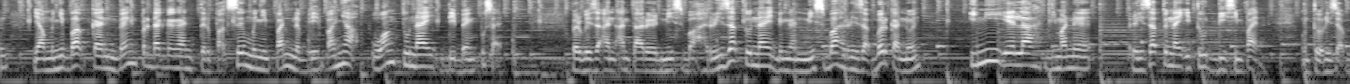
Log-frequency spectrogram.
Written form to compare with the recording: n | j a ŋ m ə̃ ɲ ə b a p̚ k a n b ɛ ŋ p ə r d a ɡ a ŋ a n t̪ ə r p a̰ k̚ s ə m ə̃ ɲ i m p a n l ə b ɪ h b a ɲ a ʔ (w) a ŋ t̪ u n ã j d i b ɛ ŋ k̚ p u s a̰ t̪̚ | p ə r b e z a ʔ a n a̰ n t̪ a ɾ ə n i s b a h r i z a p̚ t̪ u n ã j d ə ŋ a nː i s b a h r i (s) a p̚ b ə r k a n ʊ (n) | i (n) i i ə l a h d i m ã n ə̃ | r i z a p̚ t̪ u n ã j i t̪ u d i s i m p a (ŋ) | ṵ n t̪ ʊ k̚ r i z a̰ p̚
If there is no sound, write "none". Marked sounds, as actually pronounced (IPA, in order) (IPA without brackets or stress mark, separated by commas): w, z, n, n, n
